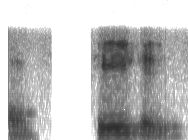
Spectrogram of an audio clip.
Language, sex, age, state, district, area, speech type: Punjabi, male, 45-60, Punjab, Fazilka, rural, conversation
